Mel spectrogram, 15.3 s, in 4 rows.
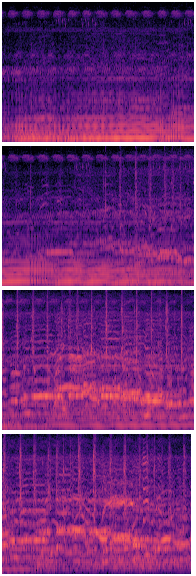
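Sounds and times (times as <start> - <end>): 
low droning tone: 0.0 - 8.2
villagers singing and calling out at a welcome festival: 0.0 - 15.2
laughter: 1.6 - 15.2.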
